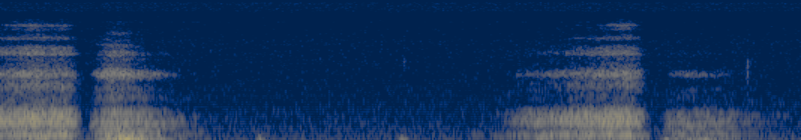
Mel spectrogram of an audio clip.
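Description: Two slow, noisy breath cycles with rough fluttering snore sounds on breathing, over background noise; snoring during sleep.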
